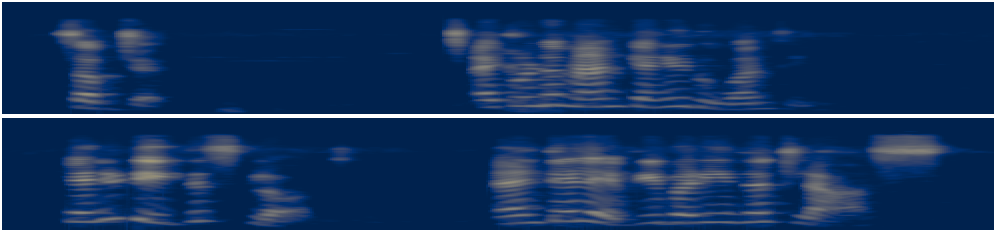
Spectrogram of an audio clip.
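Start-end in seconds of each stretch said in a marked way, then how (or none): none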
